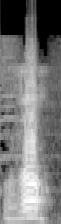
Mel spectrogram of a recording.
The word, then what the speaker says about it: vent: Yang perlu diperhatikan di sini adalah ENT karena dia lebih di dalam, vent dan lebih keras, le vent.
